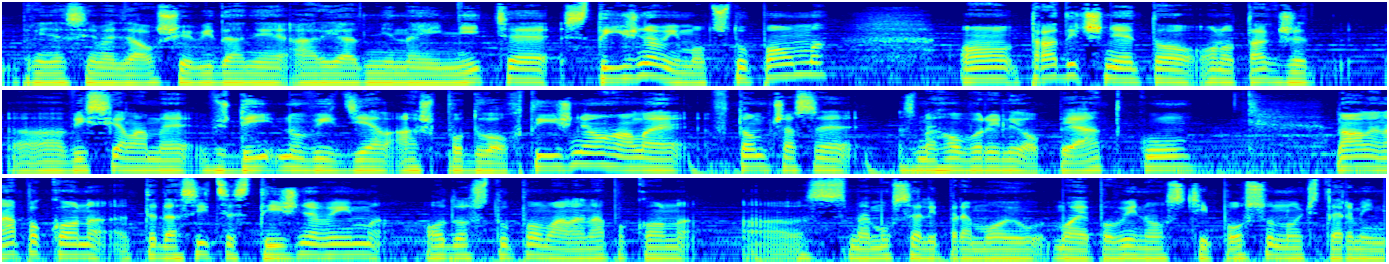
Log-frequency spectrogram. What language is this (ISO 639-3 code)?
slk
